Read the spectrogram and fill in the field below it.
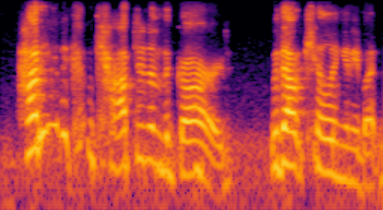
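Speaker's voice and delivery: ordinary delivery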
